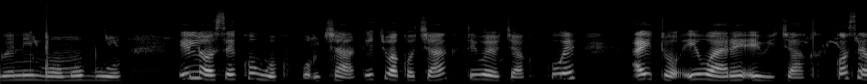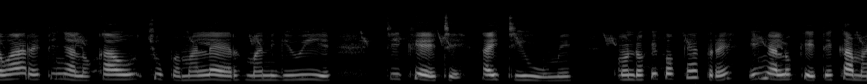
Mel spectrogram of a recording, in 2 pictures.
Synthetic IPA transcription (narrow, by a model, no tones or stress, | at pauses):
ɡenɪmɔmobwoɪlɔsekowokkwomt͡ʃakɪt͡ʃwakɔt͡ʃaktɪwejɔt͡ʃakːue | aɪtɔ̰ʔɪwaɾeʔewit͡ʃakːɔsɛwaɾɛtɪɲalɔkaot͡ʃupamalɛrmanɡɪwijetikʰetekaɪtiume | mɔndɔkɪkɔkɛt̪ɾɛɪɲalɔketekama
